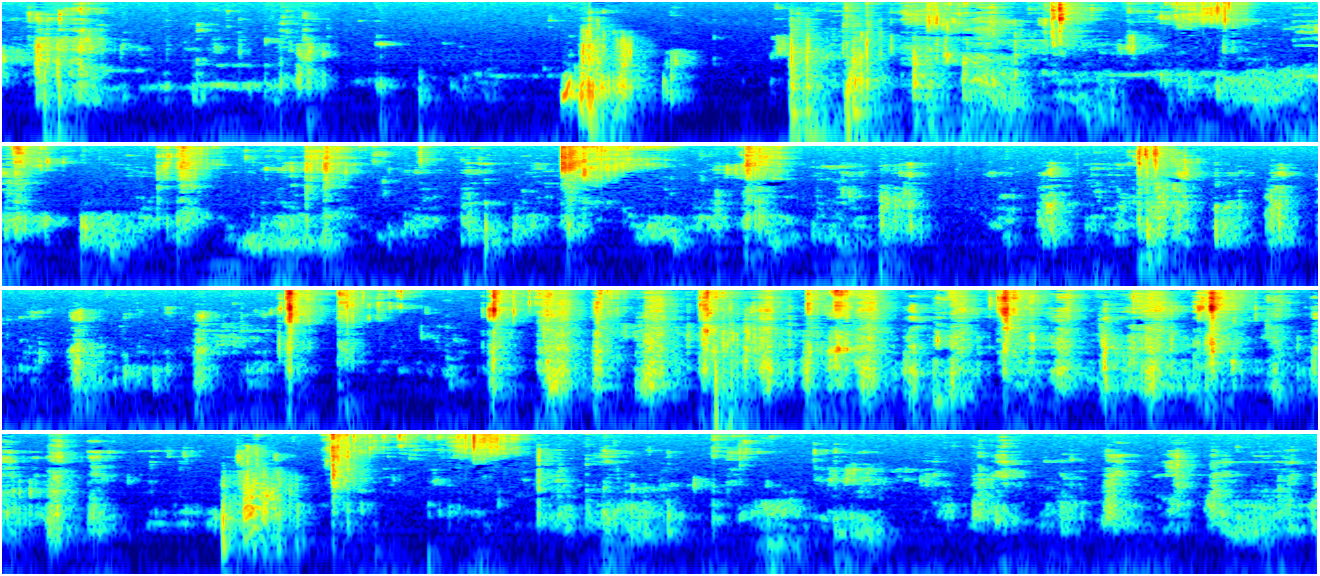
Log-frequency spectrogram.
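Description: Close-up mouth sounds of a person eating chicken biryani with her hand: chewing and lip smacks as many short clicks, with one louder burst about three seconds in.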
